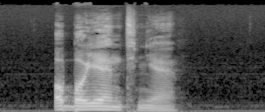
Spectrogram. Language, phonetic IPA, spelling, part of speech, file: Polish, [ˌɔbɔˈjɛ̃ntʲɲɛ], obojętnie, adverb, Pl-obojętnie.ogg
